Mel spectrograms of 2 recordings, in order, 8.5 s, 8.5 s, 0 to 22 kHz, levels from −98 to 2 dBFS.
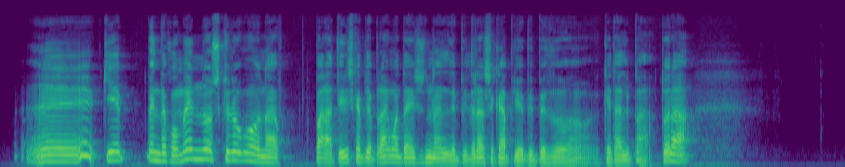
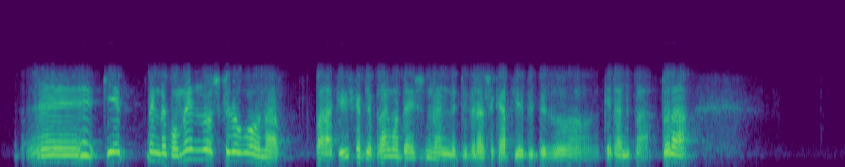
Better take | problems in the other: first | phone-call audio; poor line

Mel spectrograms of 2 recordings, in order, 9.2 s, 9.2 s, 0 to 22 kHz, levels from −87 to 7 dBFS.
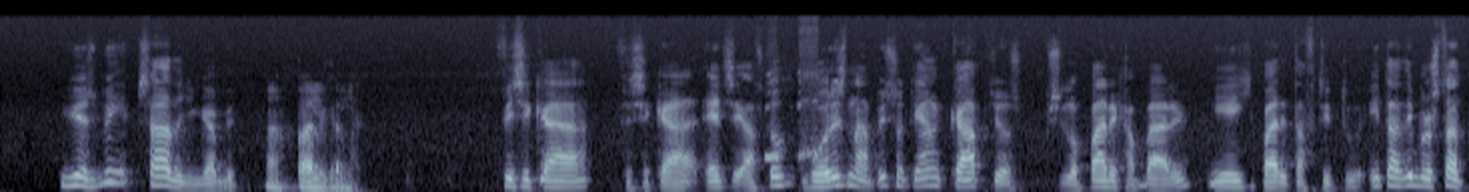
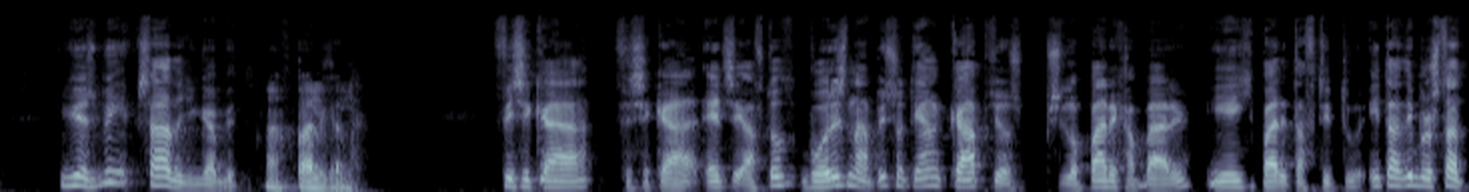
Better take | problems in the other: second | hiss; noticeable; throughout; 20 dB below the speech

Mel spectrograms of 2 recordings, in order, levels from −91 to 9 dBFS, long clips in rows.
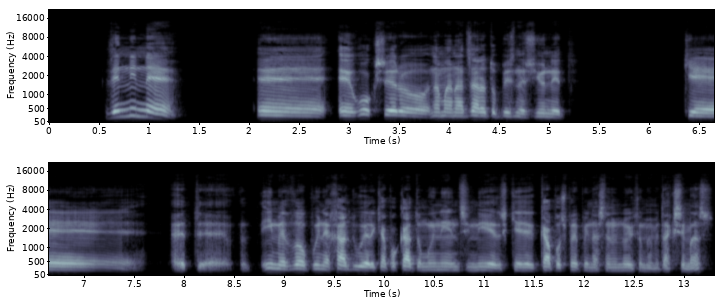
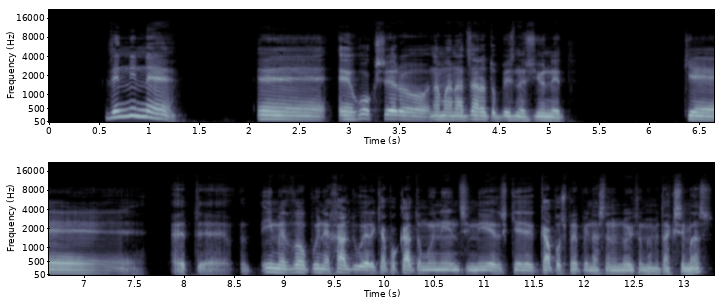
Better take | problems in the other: second | thin; very; fading below 350 Hz

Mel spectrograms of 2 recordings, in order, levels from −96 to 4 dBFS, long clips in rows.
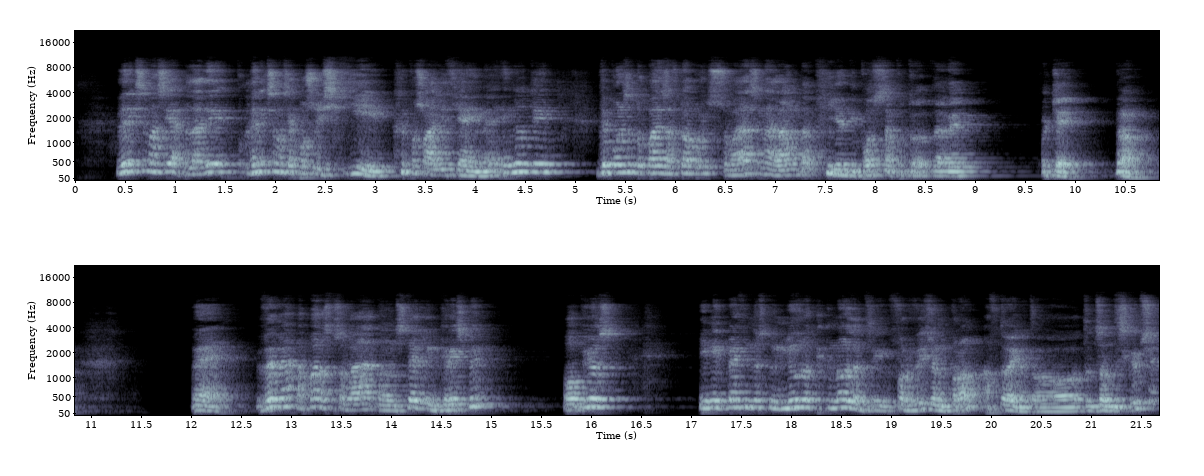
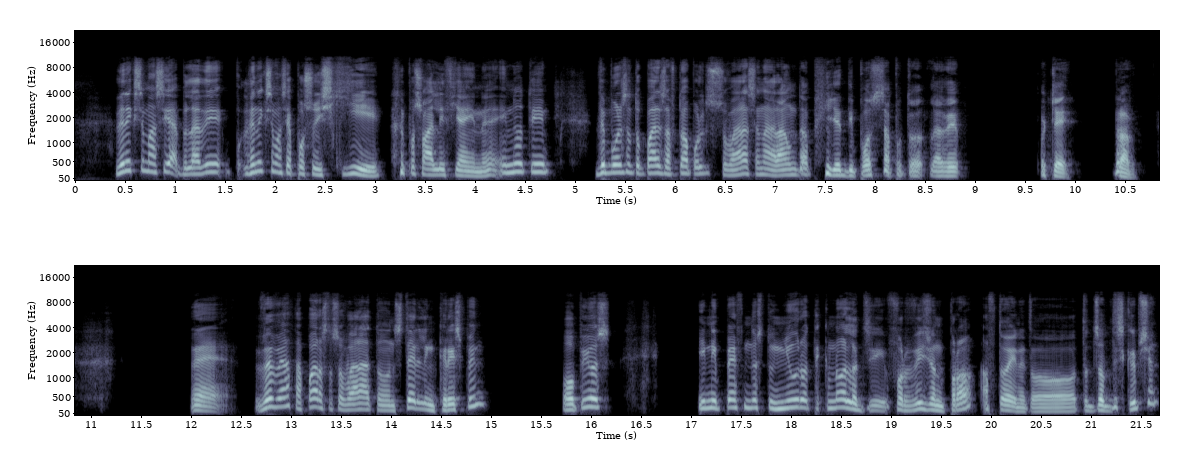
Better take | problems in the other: second | room echo; noticeable; dies away in 0.5 s // off-mic speech; far

